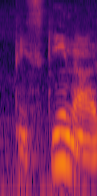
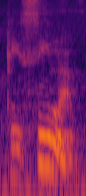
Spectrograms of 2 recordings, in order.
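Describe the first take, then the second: First: The c is said as a k sound. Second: The c is said as an s sound. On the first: The speaker calls it wrong. "which looks like piscina" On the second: The speaker calls it right. "it's an S sound in Spanish. So it's piscina"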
